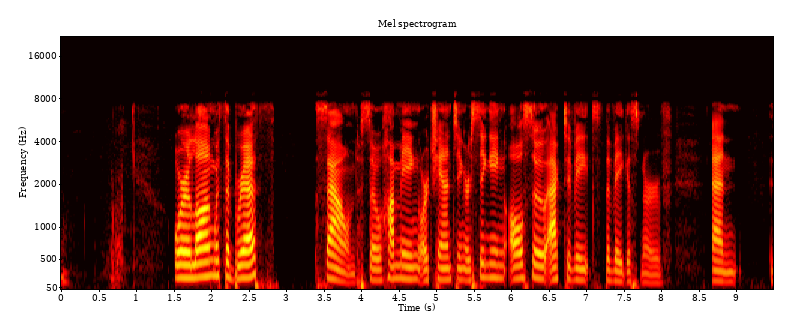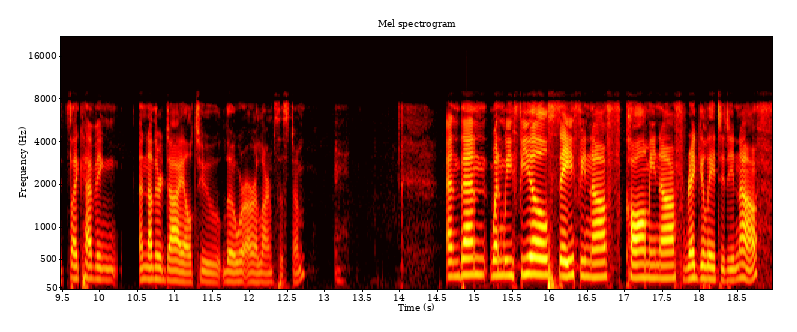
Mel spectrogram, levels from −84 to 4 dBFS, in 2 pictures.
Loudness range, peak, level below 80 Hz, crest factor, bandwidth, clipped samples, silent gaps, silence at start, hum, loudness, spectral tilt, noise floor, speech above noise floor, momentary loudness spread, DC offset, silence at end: 12 LU; 0 dBFS; -48 dBFS; 22 dB; 9.4 kHz; under 0.1%; none; 1.5 s; none; -20 LUFS; -3 dB/octave; -71 dBFS; 50 dB; 18 LU; under 0.1%; 0 s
